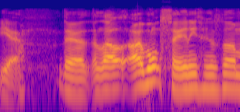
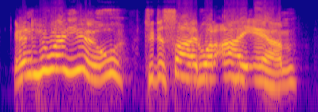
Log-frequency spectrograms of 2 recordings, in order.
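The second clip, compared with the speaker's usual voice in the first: menacing shout, very high and full volume; 10 semitones higher, 9 dB louder than usual. A player's character in a tabletop game yells at others: most intimidating yell. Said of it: "yell out in the most intimidating voice".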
